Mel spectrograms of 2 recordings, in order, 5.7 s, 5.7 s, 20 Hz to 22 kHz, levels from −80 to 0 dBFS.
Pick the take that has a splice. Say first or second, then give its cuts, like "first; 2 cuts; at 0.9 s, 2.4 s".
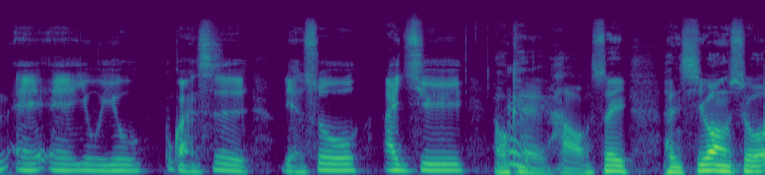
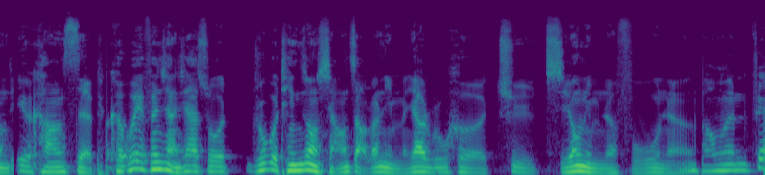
first; 1 cut; at 3.7 s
